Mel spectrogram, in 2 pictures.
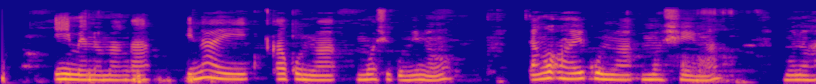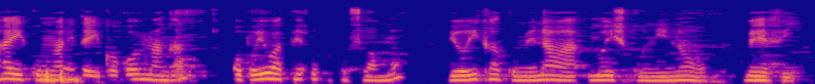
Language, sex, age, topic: Oshiwambo, female, 18-24, agriculture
